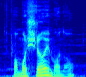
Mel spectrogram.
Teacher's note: she just kind of had a rising intonation that made it a question.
